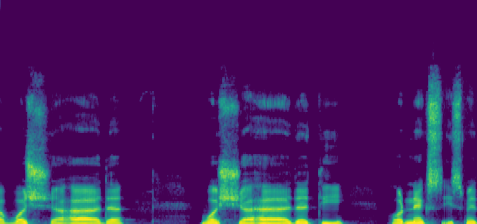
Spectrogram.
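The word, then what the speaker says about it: والشهادة: next example ہے والشہادہ، آپ یہ دیکھیے الف اور لام، یہ لام یہاں نہیں پڑھا جائے گا، یہ شین سے مل جائے گا، واو جو ہے ہو جائے گا والشہادہ، والشہادتی، اور نیکسٹ اس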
